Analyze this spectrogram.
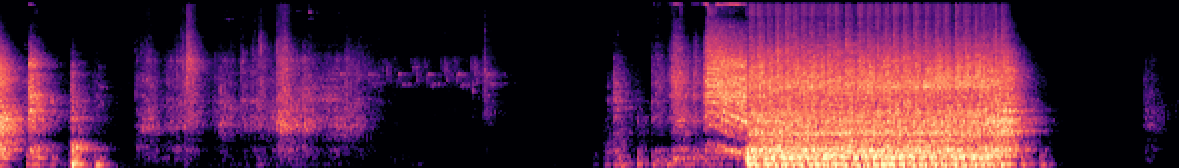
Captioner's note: drill whirring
